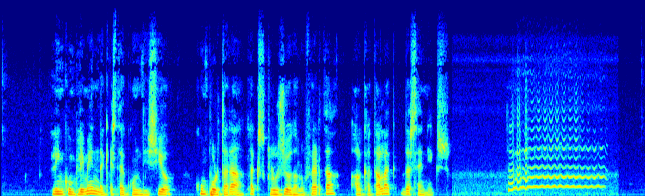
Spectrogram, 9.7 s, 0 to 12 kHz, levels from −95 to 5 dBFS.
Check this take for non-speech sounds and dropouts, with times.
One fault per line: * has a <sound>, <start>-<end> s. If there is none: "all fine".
* has a dropout, 1.6-1.7 s
* has a laugh, 7.6-9.1 s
